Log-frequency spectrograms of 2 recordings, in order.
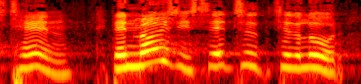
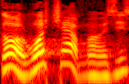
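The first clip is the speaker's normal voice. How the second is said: normal talking voice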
